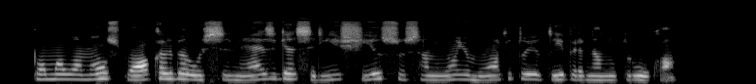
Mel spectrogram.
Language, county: Lithuanian, Vilnius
